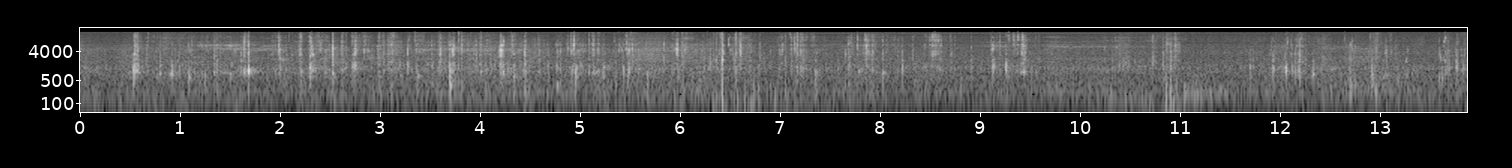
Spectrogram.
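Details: Parker the Kerry Beagle crunching almonds in a small room. Sharp, scattered bites and cracking sounds continue steadily, with slightly quieter moments in the middle and a few louder snaps.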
